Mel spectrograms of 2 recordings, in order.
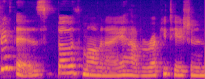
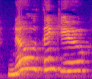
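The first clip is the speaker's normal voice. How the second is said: much higher, louder, slow, dead-firm no; firm refusal; 12 semitones higher, 6 dB louder, slower than usual. Retold or imitated. Mother refusing the stranger at the door, firm and loud. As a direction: refuse him firmly and slowly. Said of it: "says in a very firm voice".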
